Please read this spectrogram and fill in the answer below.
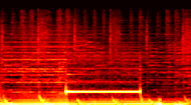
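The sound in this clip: A telephone rings on an outgoing call: a single steady ring tone lasts about a second over continuous background sound.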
